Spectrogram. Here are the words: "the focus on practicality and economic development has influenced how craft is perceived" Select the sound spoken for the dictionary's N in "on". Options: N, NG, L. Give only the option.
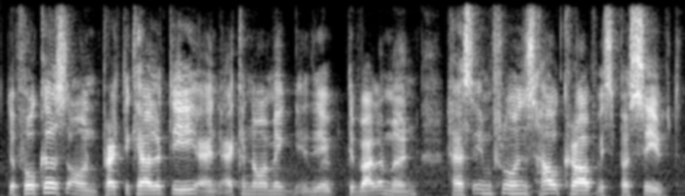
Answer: N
